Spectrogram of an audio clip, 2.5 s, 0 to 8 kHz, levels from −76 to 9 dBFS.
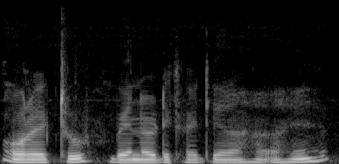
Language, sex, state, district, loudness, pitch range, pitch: Hindi, male, Arunachal Pradesh, Longding, -19 LUFS, 115-135 Hz, 120 Hz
